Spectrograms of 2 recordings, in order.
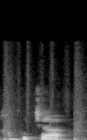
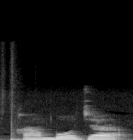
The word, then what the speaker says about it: Kamboja: Bacanya jangan Kampucha, Kamboja.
